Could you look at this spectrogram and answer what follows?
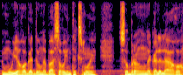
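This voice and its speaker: An actor in a Tagalog radio drama playing a protective, earnest young husband with a tender manner. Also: male voice, fairly low pitch, level tone, fast, a little mellow, faint music behind, lightly acted. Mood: caring. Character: devoted, protective young husband, apologetic and reassuring.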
